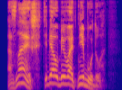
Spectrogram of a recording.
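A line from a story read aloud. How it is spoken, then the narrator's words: Declaring after laughing. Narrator (Russian): заявил он, отсмеявшись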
